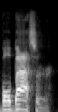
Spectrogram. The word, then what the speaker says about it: Bulbasaur: But we can all agree on one thing, which is that it's pronounced Bulbasaur, right?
